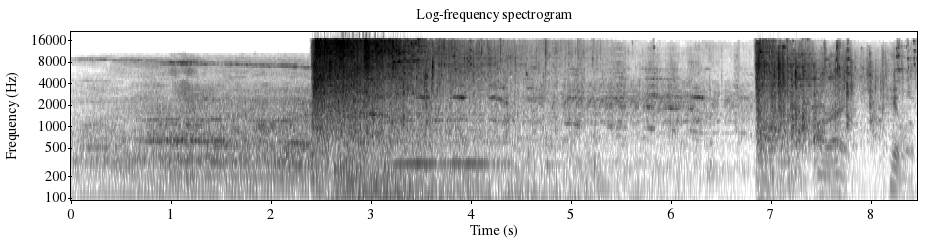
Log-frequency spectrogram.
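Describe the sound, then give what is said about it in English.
A steady mechanical engine drone is broken by a sudden, loud crashing impact and explosion as the spaceship Tin Sparrow, fleeing Nar Shaddaa, collides with another ship and is ripped apart, followed by roaring, crackling debris and a second sharp blast near the end. “The crew of the Tin Sparrow try to flee Nar Shaddaa, but suffer a violent collision with another ship. The Tin Sparrow is ripped apart in the explosion, and Kail D-Bag wakes up by himself in the wreckage.”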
